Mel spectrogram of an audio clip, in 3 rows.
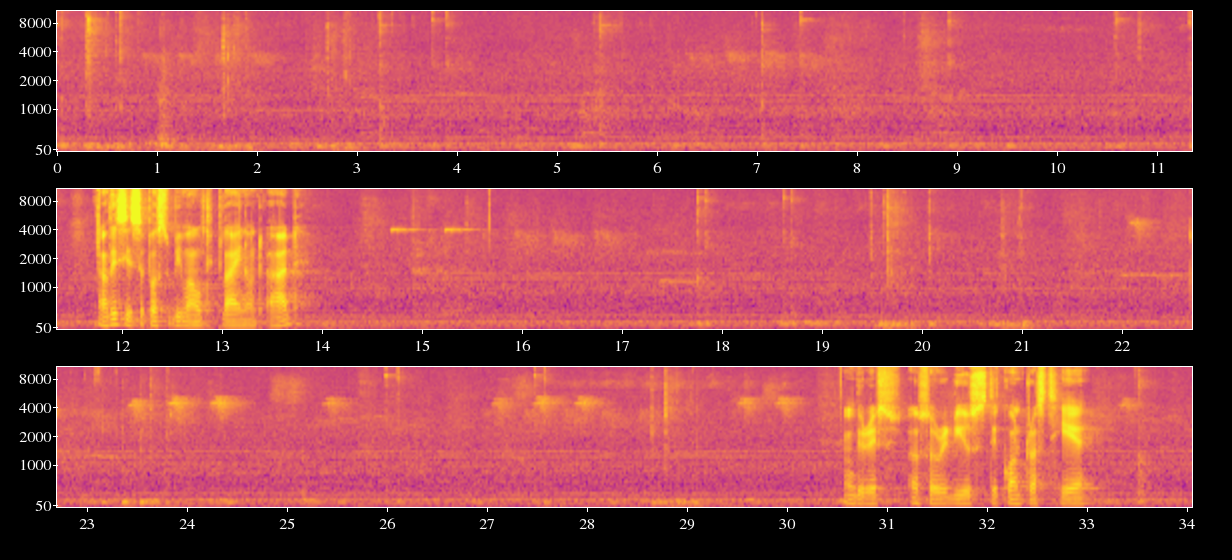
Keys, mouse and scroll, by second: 0.5 click, 0.5 KP_0, 1.3 scroll up 2, 1.9 alt+a, 2.7-3.1 scroll down 1, 3.1 s, 4.0 click, 7.7-11.0 drag, 13.0-18.0 drag, 14.6 scroll up 1, 20.8 scroll down 1, 21.1 s, 21.6 scroll down 1, 24.7 scroll up 1, 26.3-28.4 drag.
